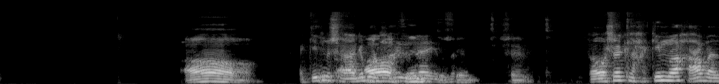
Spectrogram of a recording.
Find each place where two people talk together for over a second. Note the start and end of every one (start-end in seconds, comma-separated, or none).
3.2-4.6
